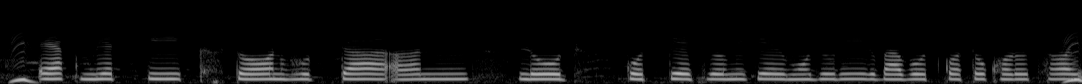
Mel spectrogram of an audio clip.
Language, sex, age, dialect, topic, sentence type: Bengali, female, 18-24, Northern/Varendri, agriculture, question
